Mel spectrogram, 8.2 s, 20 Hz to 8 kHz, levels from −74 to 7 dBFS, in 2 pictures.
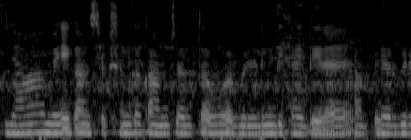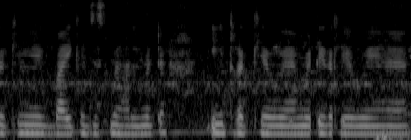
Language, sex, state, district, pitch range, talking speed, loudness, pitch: Hindi, female, Jharkhand, Sahebganj, 170-185 Hz, 235 wpm, -37 LUFS, 180 Hz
